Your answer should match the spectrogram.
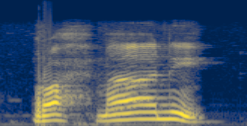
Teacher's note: huruf ro-nya dibaca tafkhim atau tebal sebab berharokat fathah.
